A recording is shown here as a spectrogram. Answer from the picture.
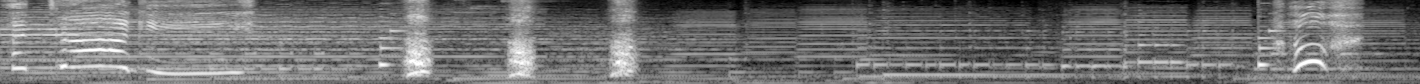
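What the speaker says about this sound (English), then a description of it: "Oh, a doggy." A dog in the Genshin Impact video game barks several times in short, sharp bursts over background game music, with a whimpering tone at the start and one more bark near the end.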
